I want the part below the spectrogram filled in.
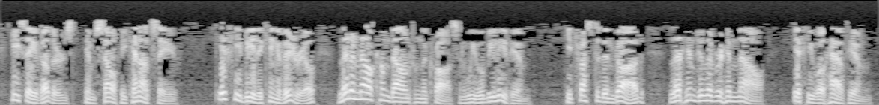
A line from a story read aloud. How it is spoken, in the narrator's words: With shuddering horror, they remember how, wagging their heads in satanic exultation, they exclaimed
